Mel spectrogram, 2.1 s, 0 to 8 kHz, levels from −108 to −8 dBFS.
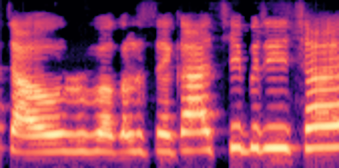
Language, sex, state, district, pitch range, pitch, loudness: Hindi, female, Bihar, Sitamarhi, 310-370 Hz, 325 Hz, -16 LUFS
